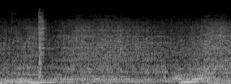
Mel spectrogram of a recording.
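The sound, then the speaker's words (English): A motorboat engine drones steadily, its pitch swelling as it revs and whizzes past on the clear waters of Cuicocha, a crater lagoon, while tourists line up for boat rides; a brief clatter early on and no voices. “Motorboats whiz by as tourists line up, waiting to take a ride on the lagoon's clear waters.”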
